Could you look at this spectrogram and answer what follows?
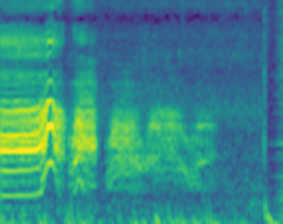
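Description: A human voice imitates a bird call with a rising, warbling squawk that comes out more like a dinosaur, followed by a shorter rough cry and a brief tail, close and fairly loud.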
